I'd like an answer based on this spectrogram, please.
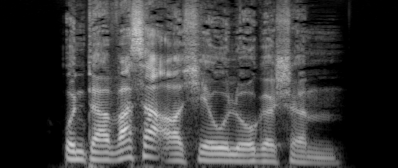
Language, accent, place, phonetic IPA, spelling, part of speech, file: German, Germany, Berlin, [ʊntɐˈvasɐʔaʁçɛoˌloːɡɪʃm̩], unterwasserarchäologischem, adjective, De-unterwasserarchäologischem.ogg
- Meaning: strong dative masculine/neuter singular of unterwasserarchäologisch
